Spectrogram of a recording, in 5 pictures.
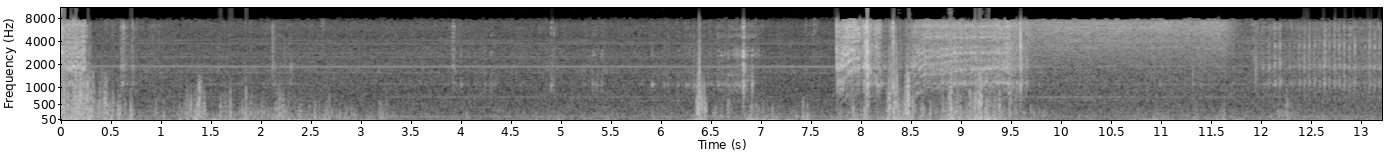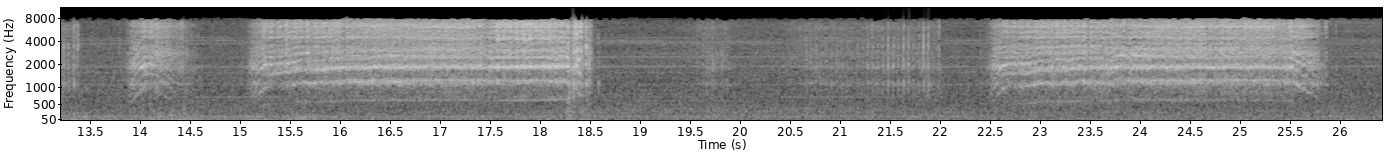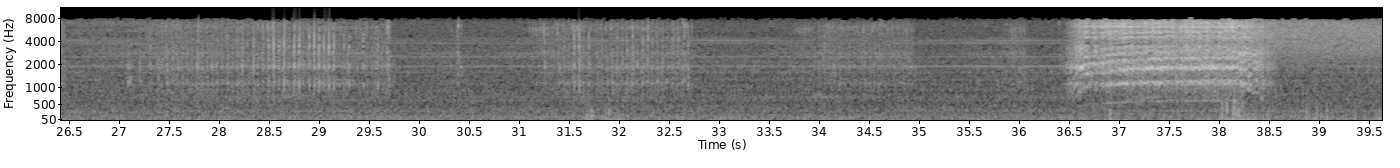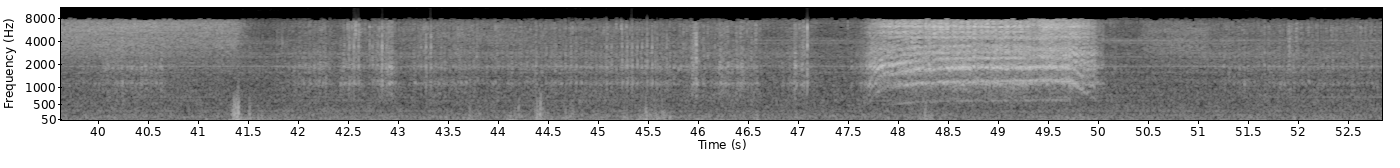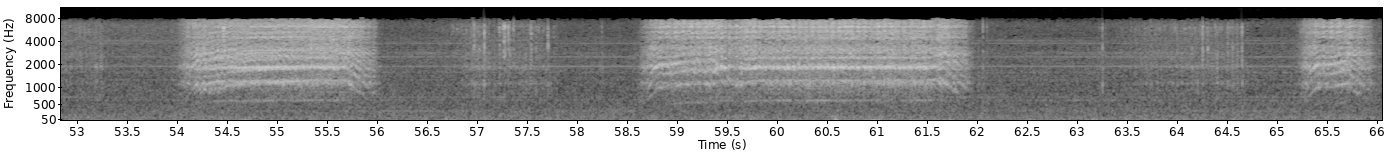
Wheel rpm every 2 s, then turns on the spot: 20, 0, 0, 20, 70, 10, 20, 80, 160, 30, 20, 120, 120, 10, 20, 10, 10, 10, 100, 20, 10, 20, 20, 30, 130, 10, 20, 110, 20, 100, 140, 10, 30.
18-22 26-32 38-40 42-46 50-52 56-58 62-66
